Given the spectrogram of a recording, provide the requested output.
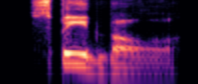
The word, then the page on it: speedball: British English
